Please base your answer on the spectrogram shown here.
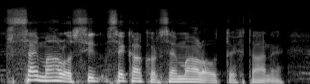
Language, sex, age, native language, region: Slovenian, male, 50-59, Slovenian, Drava region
